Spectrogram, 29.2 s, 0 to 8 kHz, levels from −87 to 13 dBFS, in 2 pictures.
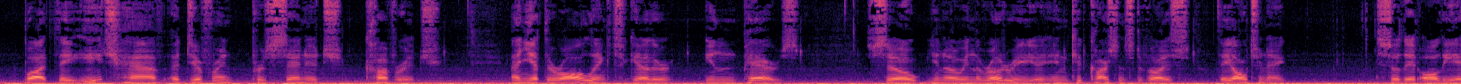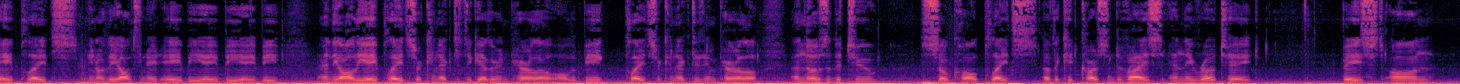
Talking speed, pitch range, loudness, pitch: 165 wpm, 80-120 Hz, -21 LUFS, 90 Hz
